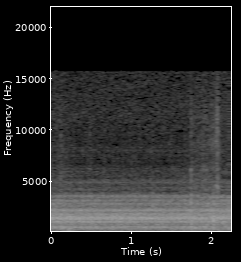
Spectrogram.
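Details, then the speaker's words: Ferranti MPT1089 mains/battery transistor radio, around 1962, first power-up before disassembly, about 30 mA draw: only a steady hiss, no stations, no response to wave change; no reception, local oscillator or converter suspected not working. "so just noise no local oscillator it's probably what's wrong with it"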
